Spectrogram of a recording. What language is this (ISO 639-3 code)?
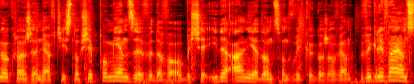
pol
